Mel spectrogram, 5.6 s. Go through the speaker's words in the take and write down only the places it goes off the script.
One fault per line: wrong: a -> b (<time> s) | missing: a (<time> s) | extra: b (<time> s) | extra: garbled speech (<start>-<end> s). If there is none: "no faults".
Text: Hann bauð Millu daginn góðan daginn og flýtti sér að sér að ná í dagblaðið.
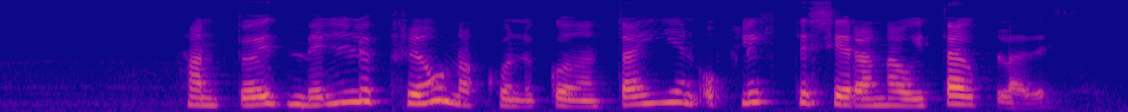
wrong: daginn -> prjónakonu (2.0 s)
missing: sér að (4.5 s)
